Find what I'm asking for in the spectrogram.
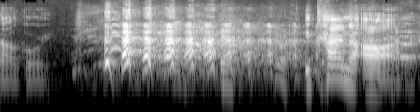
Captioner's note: audience laughing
